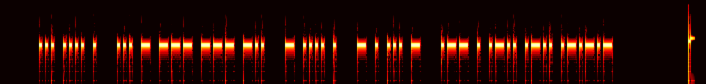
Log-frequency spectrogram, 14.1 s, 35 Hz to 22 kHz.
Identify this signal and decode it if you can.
Morse code, heard as a keyed tone, about 20 wpm, 700 Hz. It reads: SHE STOOD THE TEST WELL.
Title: Sentences from Top 1000 Words - Review Part 3 - 20wpm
